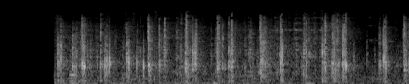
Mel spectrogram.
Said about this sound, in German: Das ist Weimarer Pflaster. Kein Ackergaul zieht hier die historische Kutsche an den Sehenswürdigkeiten dieser Thüringer Stadt vorbei.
